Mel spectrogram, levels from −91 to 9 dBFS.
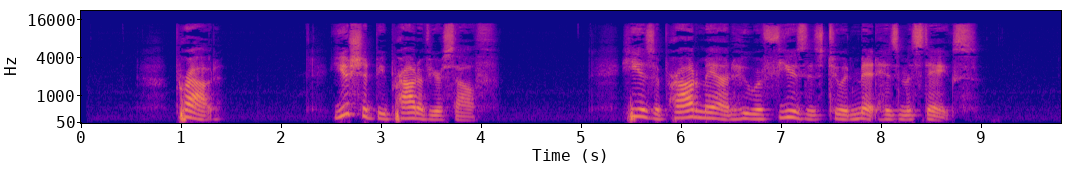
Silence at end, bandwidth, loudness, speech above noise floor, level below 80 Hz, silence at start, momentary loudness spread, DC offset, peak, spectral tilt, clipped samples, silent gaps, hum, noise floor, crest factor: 0.85 s; 14 kHz; -23 LUFS; 45 dB; -66 dBFS; 0.95 s; 12 LU; under 0.1%; -4 dBFS; -3 dB/octave; under 0.1%; none; none; -69 dBFS; 22 dB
